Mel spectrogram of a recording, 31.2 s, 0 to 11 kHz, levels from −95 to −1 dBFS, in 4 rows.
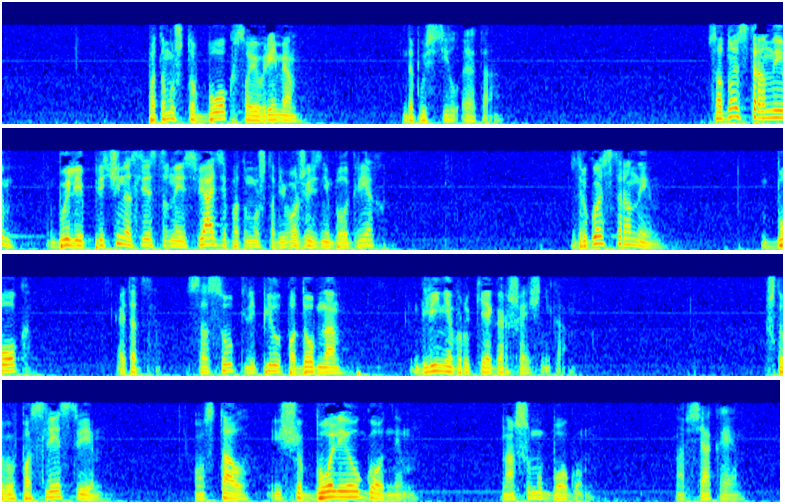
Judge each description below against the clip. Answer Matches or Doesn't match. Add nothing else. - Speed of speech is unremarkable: Doesn't match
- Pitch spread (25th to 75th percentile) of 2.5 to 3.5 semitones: Doesn't match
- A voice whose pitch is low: Matches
